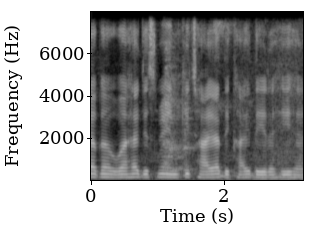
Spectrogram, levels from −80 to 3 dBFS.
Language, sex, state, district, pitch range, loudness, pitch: Hindi, female, Bihar, Araria, 140-155 Hz, -21 LUFS, 150 Hz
